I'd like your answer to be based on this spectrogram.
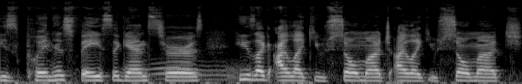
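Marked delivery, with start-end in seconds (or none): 2.8-5.2 mock whispered delivery. Retelling how a man talks to a girl in a room: imitating a whisper. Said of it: "And, like, whispering".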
